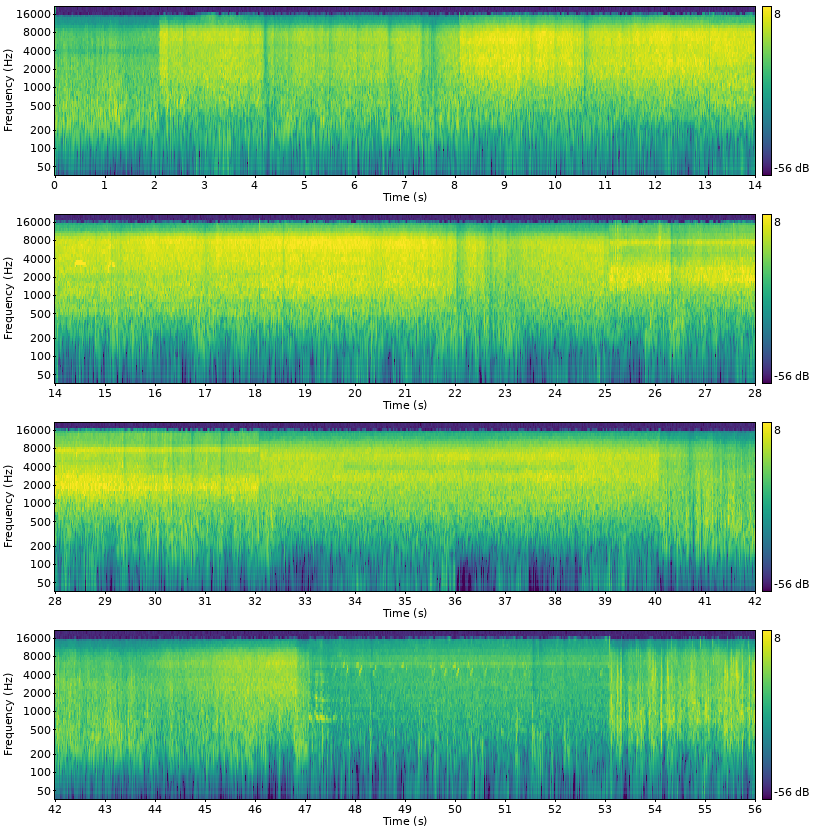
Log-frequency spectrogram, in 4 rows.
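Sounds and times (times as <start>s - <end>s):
wind buffeting microphone: 0.0s - 56.0s
surf washing onto rocky shore: 1.7s - 49.5s, 51.4s - 56.0s.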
